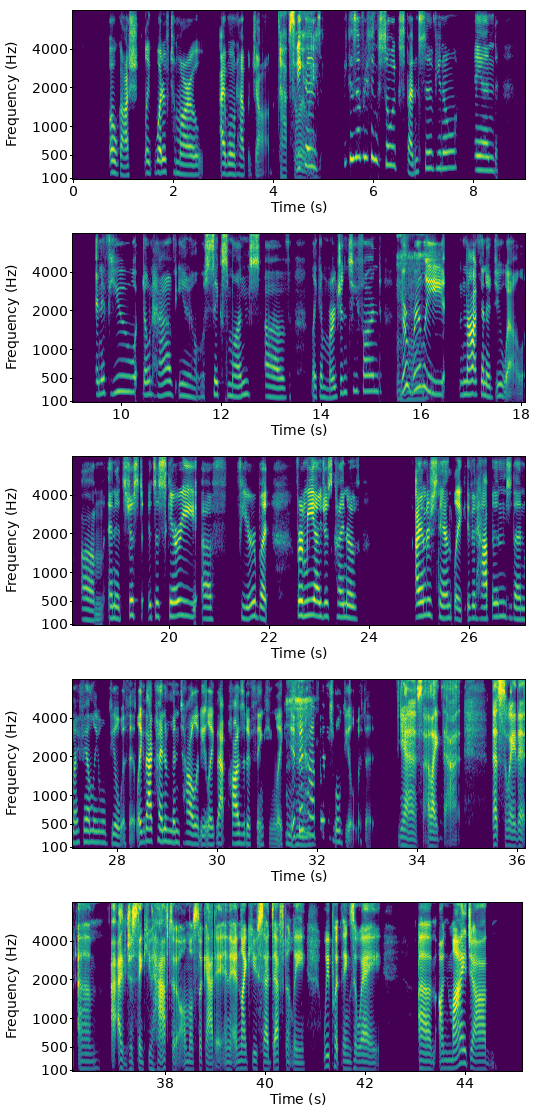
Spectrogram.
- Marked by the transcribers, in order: other background noise
- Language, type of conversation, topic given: English, unstructured, How do you deal with the fear of losing your job?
